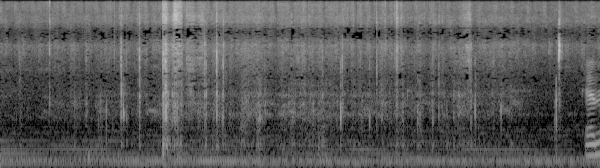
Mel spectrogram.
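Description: Stiff brown paper bag being handled and pressed by hand: a few scattered sharp crinkles and taps over a steady low hum.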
